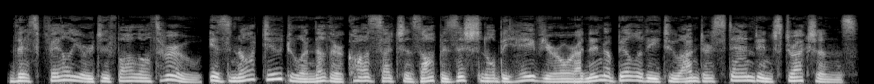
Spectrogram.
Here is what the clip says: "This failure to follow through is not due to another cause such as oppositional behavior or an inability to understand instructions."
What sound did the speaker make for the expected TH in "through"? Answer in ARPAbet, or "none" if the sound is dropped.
TH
